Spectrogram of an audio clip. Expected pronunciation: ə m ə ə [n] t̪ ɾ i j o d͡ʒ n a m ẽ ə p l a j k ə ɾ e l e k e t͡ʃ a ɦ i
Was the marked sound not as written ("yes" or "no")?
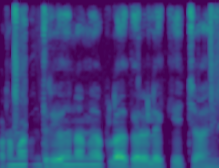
no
